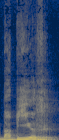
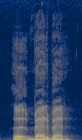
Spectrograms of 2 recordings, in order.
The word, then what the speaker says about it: Berber: Es gab bei der Moschee auf der Venloer Straße gab es ein Barbier. Oder Barbier, sagt man, ne? Habe ich das gut ausgesprochen? – Also, du meinst das türkische Wort? – Ja. – Berber. – Berber. Ja, genau, das war's.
